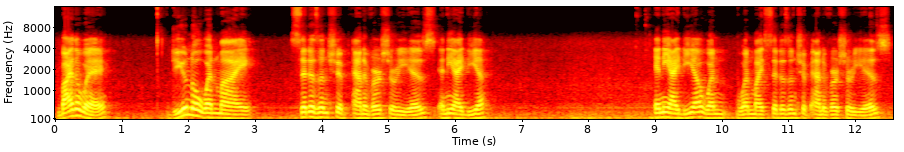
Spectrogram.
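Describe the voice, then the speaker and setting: Chatting casually with his livestream audience, a man from Bangladesh goes through their comments one by one and responds, leaning on repetition for emphasis. He talks at normal speed with a medium-pitched voice, and there's slight noise in the background.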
